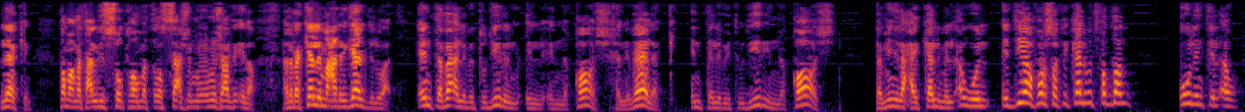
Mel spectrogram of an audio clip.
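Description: A man with an Egyptian accent giving a lively religious advice lecture, talking animatedly and acting out little dialogues. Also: on the high side, slightly rough, no room sound. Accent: Egyptian Arabic. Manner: animated, acts out dialogues, rapid repetitions. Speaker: preacher. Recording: dull lo-fi recording.

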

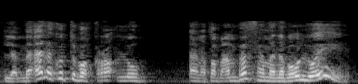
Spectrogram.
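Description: A man's voice: on the high side, very fast, breathy edge, highs cut off. A man in his fifties with an Egyptian accent, a preacher telling his story in an interview and acting out what people said to him. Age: 50s. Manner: lively storyteller who acts out remembered talk. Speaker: preacher and guest.

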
